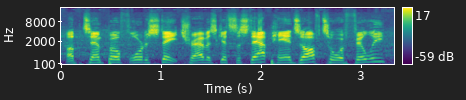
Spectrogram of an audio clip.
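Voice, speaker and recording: A man in his early twenties with a high, fairly quick voice handles live radio play-by-play of a football game, his phrasing clipped and energetic. He works inside a domed stadium, where a steady wash of crowd ambience sits behind him.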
